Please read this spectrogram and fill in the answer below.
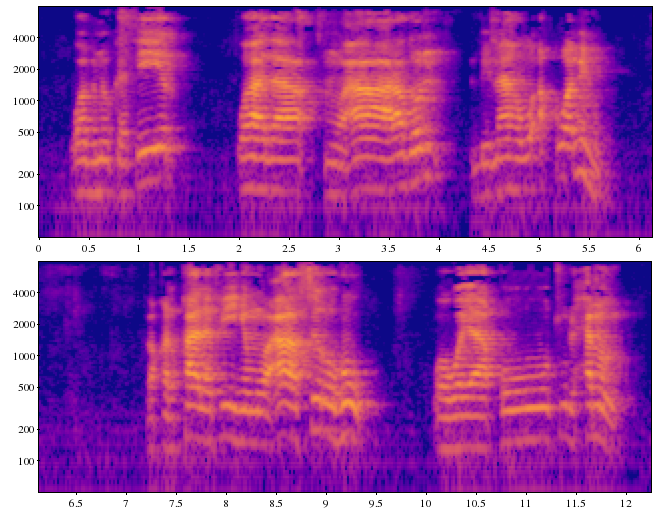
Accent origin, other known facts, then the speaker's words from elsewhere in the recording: Algeria; وعندنا في الجزائر يسميها وعدة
